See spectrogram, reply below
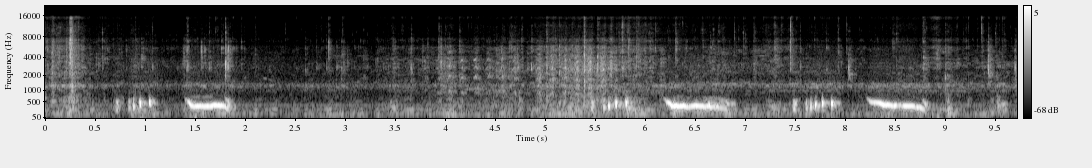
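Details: Pigeon cooing indoors: three low, wavering coos, each a brief throaty note then a longer falling purr, spaced about three seconds apart, over a faint steady hum.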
